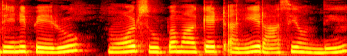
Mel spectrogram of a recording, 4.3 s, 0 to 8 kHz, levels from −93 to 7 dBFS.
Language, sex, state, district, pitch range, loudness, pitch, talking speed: Telugu, female, Andhra Pradesh, Sri Satya Sai, 230-265 Hz, -16 LUFS, 250 Hz, 110 wpm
